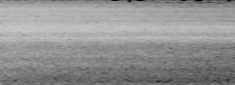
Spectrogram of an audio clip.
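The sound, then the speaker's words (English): Steady, loud hiss of steam escaping from an Instant Pot steaming a dozen dumplings, a continuous bright rushing noise that holds evenly for the whole moment with no voices over it. “Well, then check the Instapot. I have a dozen dumplings in there steaming right now.”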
